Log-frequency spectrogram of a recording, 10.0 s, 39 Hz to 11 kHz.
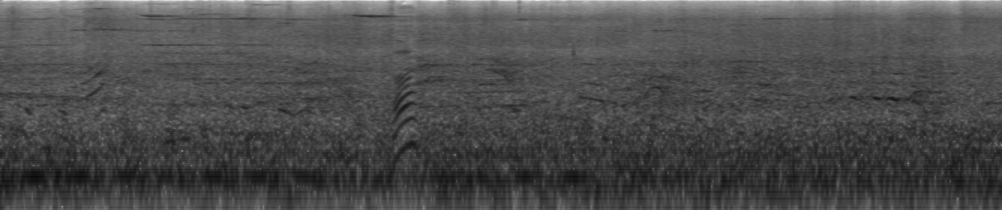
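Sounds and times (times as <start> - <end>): busy outdoor walkway noise: 0.0 - 10.0.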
